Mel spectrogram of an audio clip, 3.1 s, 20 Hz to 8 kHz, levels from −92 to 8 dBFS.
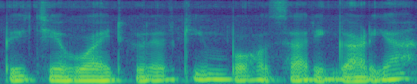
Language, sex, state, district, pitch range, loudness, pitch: Hindi, male, Himachal Pradesh, Shimla, 105-130 Hz, -15 LUFS, 115 Hz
